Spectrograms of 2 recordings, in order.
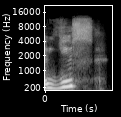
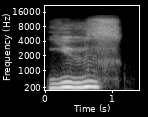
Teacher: we've got use gotta be careful with the pronunciation here so use for the noun use for the verb it has a Z sound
